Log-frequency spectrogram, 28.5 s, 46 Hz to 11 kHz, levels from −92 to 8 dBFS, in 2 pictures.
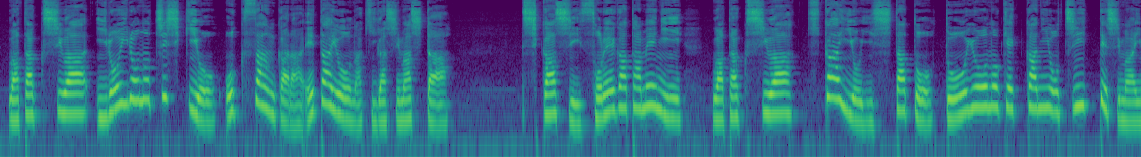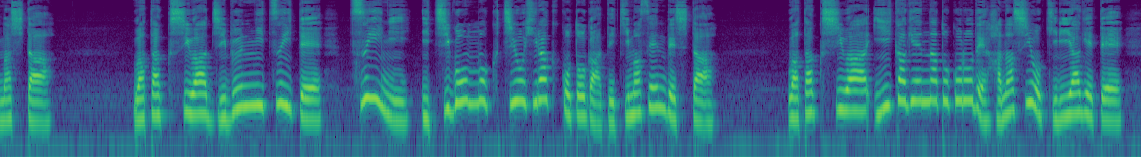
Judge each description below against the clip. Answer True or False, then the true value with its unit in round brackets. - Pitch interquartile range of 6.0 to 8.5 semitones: True (7.5 semitones)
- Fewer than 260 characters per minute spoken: True (225 characters per minute)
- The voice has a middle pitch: False (210 Hz)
